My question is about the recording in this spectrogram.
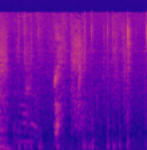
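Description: A run of soft, irregular low knocks, several a second, mixed with brief bits of talk.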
